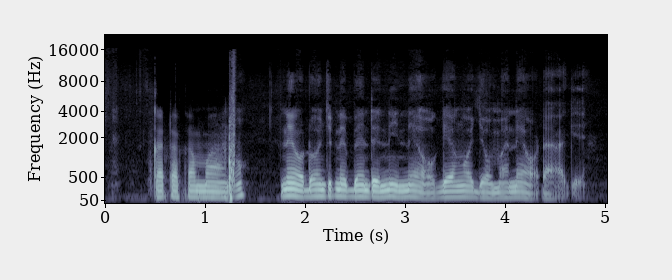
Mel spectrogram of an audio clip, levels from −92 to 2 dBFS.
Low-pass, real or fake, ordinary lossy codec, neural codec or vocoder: 19.8 kHz; fake; MP3, 64 kbps; autoencoder, 48 kHz, 128 numbers a frame, DAC-VAE, trained on Japanese speech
